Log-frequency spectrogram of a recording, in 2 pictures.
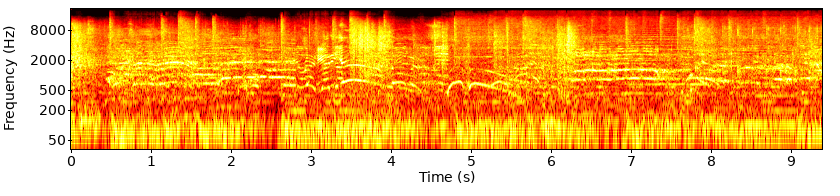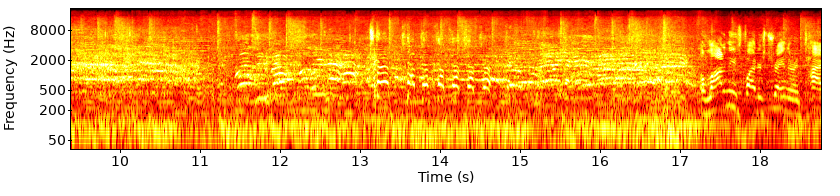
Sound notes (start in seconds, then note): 4.7 screams; 6.0 cheers and applause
